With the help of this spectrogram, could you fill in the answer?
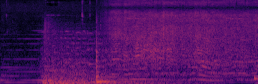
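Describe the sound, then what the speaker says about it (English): Bees buzzing in the video game Farthest Frontier, a steady insect drone that swells after the first half-second and holds at a moderate level throughout, with a brief thump near the middle and no talk. "Yeah, we've got the bees going there."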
